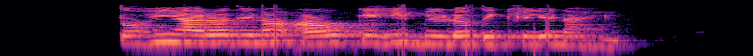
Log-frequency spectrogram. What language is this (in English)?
Odia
